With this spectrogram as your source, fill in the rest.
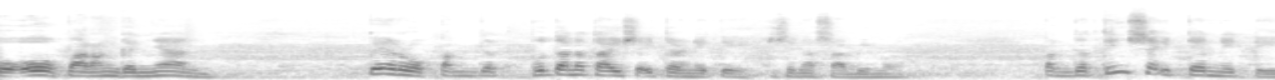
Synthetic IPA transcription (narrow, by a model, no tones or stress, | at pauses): oːʔo̞paːɾɐŋɡɐɲan | pɛɾo̞pɐɡ̚d̪ɐpʊnt̪ɐnɐt̪aːjosɐɪt̪ɛɹnɪt̪ɪsɪnaːsaːbɪmo̞ | pɐɡ̚d̪ɐt̪ɪŋsɐʔɪt̪ɛɾnɪt̪ɪ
